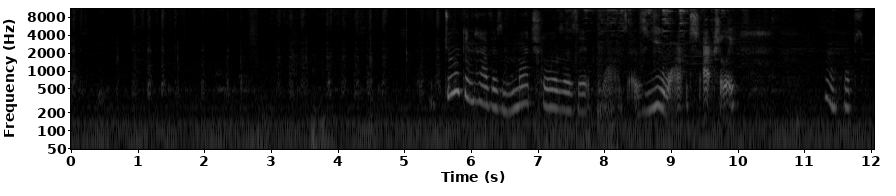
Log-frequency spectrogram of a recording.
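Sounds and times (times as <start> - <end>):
marker scratching on paper: 0.0 - 0.2, 0.9 - 5.8.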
